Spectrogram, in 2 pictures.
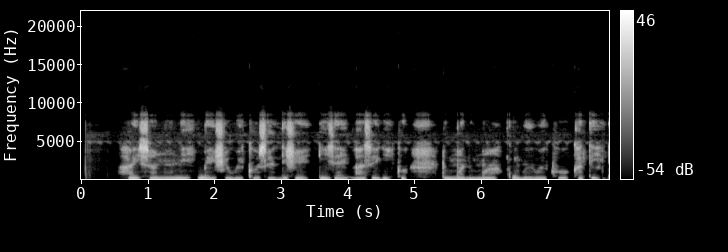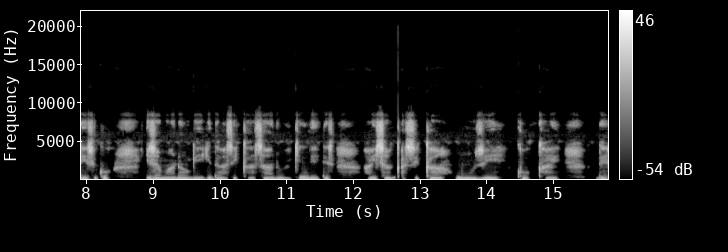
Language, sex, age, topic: Gamo, female, 36-49, government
